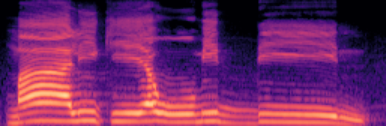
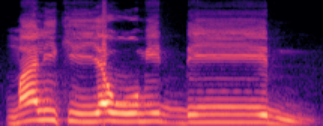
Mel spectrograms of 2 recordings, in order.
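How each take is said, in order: First: The first vowel of Maliki is long. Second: The first vowel of Maliki is short. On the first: "Dibaca panjang, cocok, elok, bagus" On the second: "kalau ini dibaca pendek, cocok, benar"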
